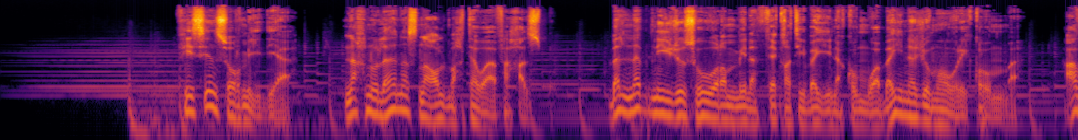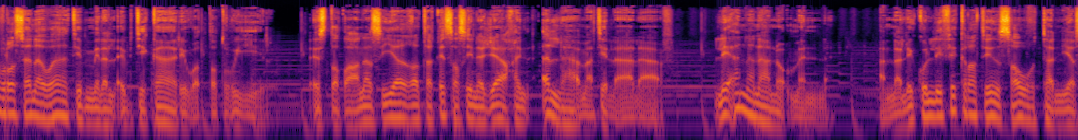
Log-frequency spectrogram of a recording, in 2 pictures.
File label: voiceover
